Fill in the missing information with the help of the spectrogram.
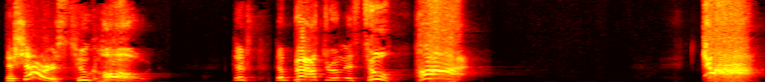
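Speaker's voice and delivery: high, wailing complaint; tantrum yelling. Acted. Child screams complaints about bath.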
